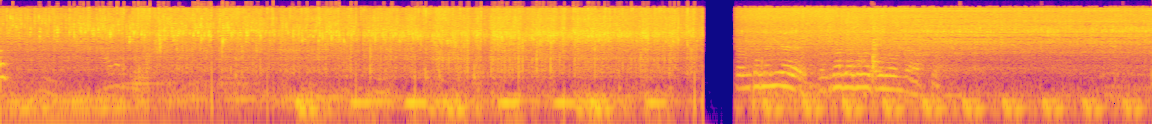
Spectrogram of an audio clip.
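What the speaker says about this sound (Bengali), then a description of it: "পটলগুলো ভেজে নেব" Pointed gourds frying in hot oil, a loud continuous crackling sizzle close by, briefly cut off, then resuming with faint voices or tones underneath.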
